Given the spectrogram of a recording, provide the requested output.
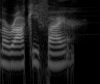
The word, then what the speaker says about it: Meraki: So is that how you pronounce it, Meraki Fire? – That is exactly how you pronounce it.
